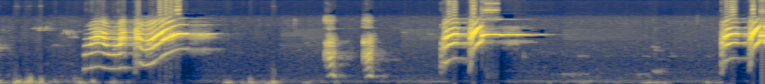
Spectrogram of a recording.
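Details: Parrot talking: a loud warbled whistle sliding upward, a pair of raspy short syllables, then two bright rising whistled notes, with muffled low knocks beneath.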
